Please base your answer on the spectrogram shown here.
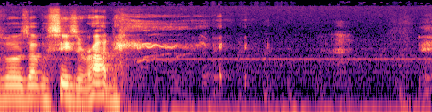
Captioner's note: laugh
